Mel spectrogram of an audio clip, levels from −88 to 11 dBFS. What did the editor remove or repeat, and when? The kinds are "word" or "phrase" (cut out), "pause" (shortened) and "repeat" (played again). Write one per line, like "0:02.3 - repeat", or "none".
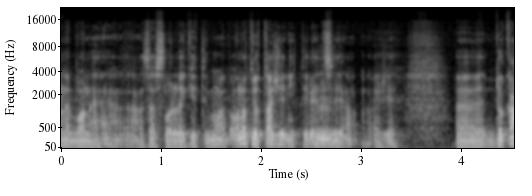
0:01.0 - word
0:01.9 - word
0:02.4 - word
